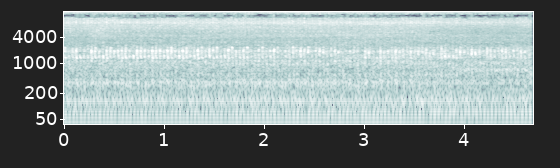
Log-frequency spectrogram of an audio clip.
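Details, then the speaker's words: Mitsubishi Pajero Field Master diesel after replacing the timing chain and guide, plus valve guides, seals and oversize piston rings: steady, even idle with no chain rattle, slap or ticking; now quiet and running well; normal idle. "Okay na siya. Ganda na ng andar niya."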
